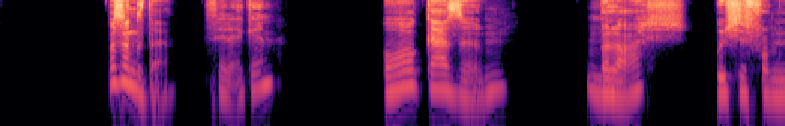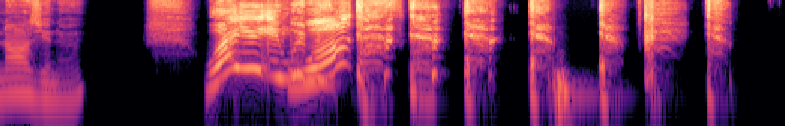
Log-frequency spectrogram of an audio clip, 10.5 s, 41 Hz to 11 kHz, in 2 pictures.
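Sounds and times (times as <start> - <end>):
speech: 0.7 - 1.9, 2.6 - 9.4
harsh fit of coughing: 7.2 - 10.4.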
